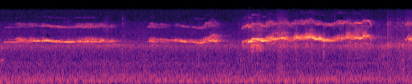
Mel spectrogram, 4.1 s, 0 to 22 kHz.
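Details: Bald eagle chick squeeing on the nest at the National Arboretum, Washington, D.C., June 9, 2022, as the adult male arrives: thin, high whistled squeals, drawn out and wavering, over steady low background rumble.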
